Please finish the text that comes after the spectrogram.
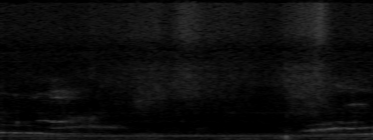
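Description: A cat meows indoors, a faint drawn-out call rising over a low steady hum, alone with no talk.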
